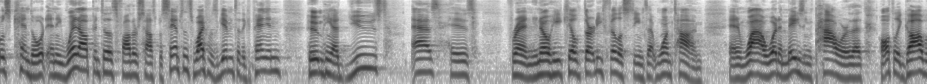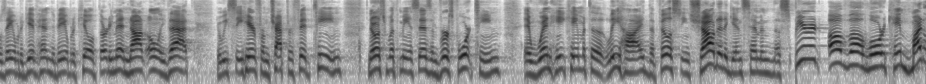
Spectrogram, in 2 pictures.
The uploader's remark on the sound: in the Sunday Evening Service on August 6, 2023, at Victory Baptist Church in Boonsboro, Maryland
